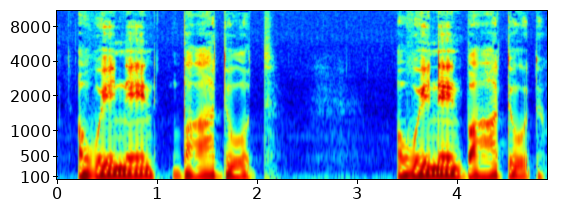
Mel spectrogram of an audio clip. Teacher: The first vowel changed, and we dropped the N and put the D on the end.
